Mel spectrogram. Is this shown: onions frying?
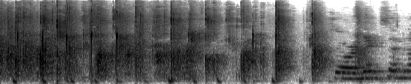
no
